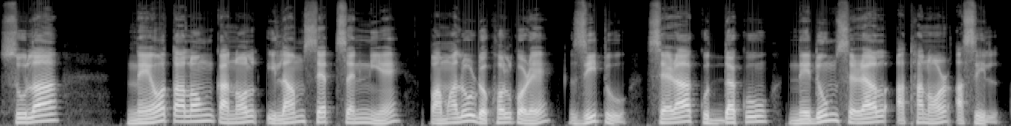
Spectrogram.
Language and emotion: Assamese, neutral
